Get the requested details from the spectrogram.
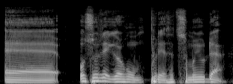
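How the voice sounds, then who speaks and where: A man co-hosting a casual chat, telling stories with lively acted-out quotes and frequent swearing. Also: fairly low pitch, no echo, studio quality. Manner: animated, acts out quoted exchanges in a raised voice; sprinkles English phrases and swearing. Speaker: podcast co-host.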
